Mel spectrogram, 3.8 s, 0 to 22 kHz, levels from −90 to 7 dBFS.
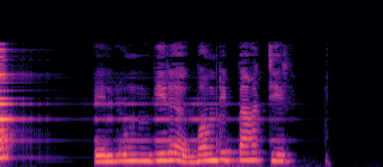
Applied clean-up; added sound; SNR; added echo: neural mask model RNNoise.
